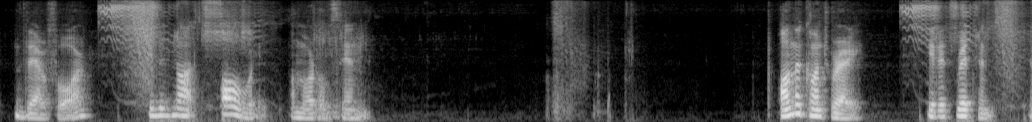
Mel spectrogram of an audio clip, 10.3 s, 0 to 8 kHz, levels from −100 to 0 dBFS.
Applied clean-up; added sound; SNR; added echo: neural mask model RNNoise.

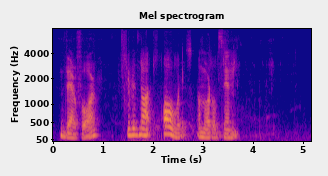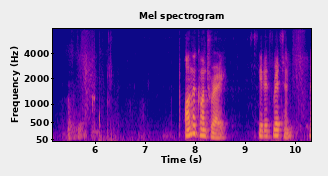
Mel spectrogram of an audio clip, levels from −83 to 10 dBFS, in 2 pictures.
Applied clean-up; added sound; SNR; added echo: neural separator model SepFormer DNS4.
